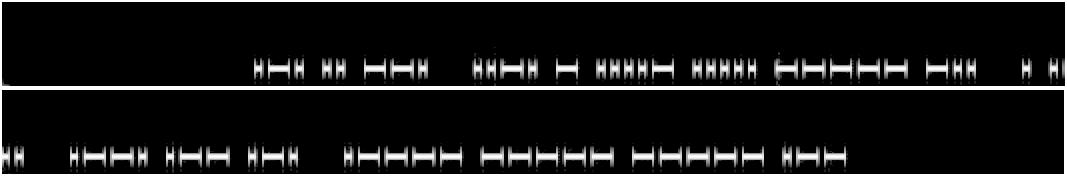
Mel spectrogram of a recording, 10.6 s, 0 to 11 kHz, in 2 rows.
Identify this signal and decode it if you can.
Morse code, heard as a keyed tone, about 34 wpm, 700 Hz. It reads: RIG FT450D ES PWR 100W
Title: K1USN SST QSO Practice 35wpm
